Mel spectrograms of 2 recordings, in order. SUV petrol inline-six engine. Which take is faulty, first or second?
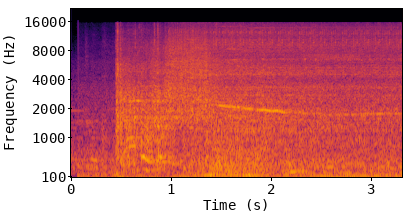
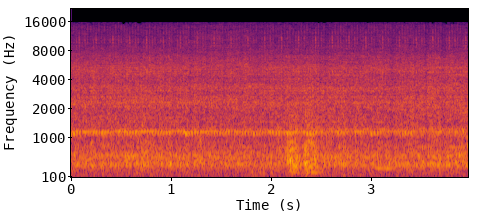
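second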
